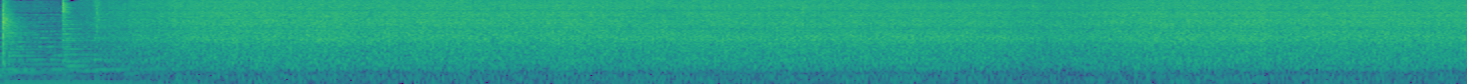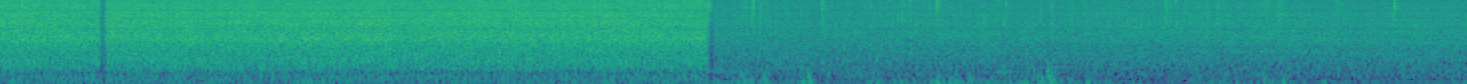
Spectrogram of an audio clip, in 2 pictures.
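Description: Waterfall's rushing water, a steady, even hiss with no rise or fall. About three-quarters of the way through it cuts abruptly to quieter running water, with low rumbles and knocks of wind and handling on the microphone.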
